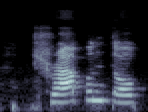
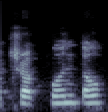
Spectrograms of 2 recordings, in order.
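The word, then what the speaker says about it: trapunto: then finally we have trap until painting or troponto painting depending on english of america but both pronunciations are correct so what is this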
